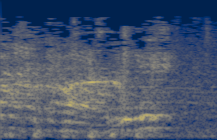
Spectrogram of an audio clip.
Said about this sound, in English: Receivers are back for Shasta. Let's see. Here we go. You can hear the crowd getting excited here. Boy, they are excited. There's the kick.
